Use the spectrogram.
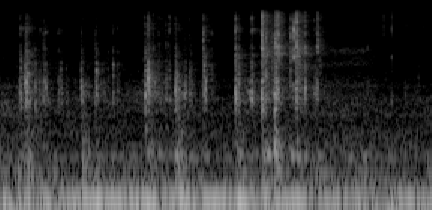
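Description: Steady clicking of computer keys under a continuous low hum, quick irregular keystrokes typed while setting up OSPF in a Cisco router configuration, close and fairly loud throughout.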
